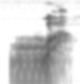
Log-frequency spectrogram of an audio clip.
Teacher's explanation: The W sound, your lips are close but they're not actually touching. W. It's more like a soft vowel sound.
